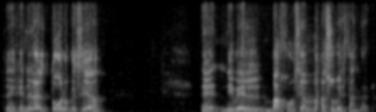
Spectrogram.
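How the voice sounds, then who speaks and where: A man's voice: medium pitch, animated, measured pace. A male teacher with a Peruvian accent, giving a classroom lecture, often checking in with his students and explaining through everyday examples. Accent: Peruvian Spanish.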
